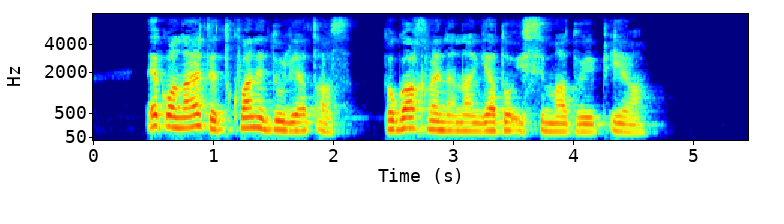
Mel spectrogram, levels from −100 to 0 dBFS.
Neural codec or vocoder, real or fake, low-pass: none; real; 7.2 kHz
